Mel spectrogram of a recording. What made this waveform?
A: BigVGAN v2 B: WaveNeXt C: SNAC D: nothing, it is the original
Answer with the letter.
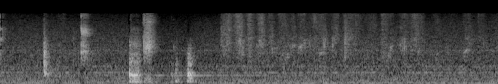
D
